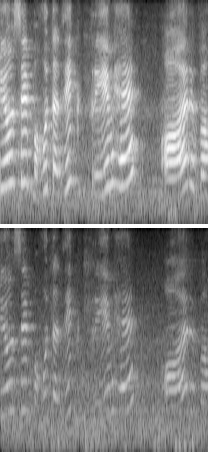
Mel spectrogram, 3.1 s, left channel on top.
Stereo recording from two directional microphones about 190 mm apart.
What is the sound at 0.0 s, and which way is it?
A woman's voice, 30° left (ahead or behind).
